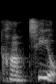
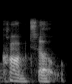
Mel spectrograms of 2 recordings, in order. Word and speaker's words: COMTO: Is it com is it CompTIA or comto?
